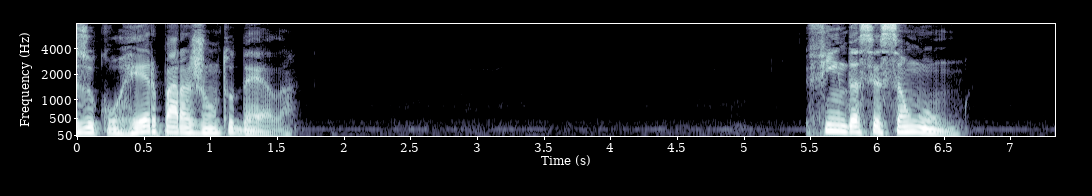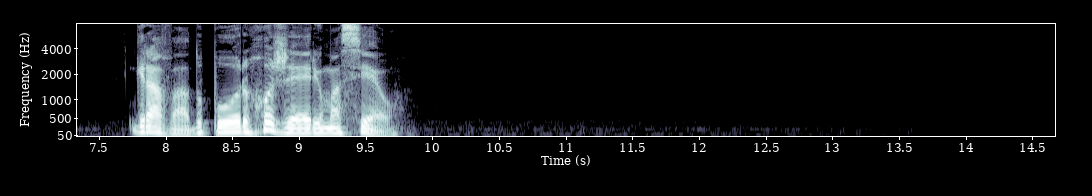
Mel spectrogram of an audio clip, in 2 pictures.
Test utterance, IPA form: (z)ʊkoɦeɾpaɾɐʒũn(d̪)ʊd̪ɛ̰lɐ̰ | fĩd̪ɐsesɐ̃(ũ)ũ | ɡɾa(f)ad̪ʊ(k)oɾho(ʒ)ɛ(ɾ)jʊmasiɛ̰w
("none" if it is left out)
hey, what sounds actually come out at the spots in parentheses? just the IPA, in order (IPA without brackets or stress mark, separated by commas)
z, t̪, w̃, v, p, ʒ, ɾ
